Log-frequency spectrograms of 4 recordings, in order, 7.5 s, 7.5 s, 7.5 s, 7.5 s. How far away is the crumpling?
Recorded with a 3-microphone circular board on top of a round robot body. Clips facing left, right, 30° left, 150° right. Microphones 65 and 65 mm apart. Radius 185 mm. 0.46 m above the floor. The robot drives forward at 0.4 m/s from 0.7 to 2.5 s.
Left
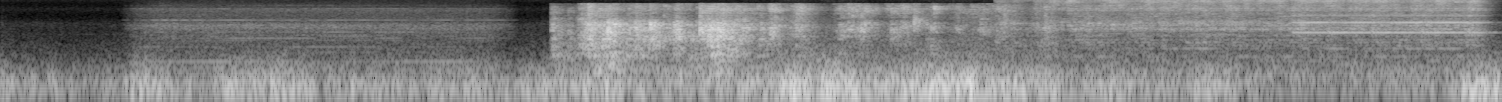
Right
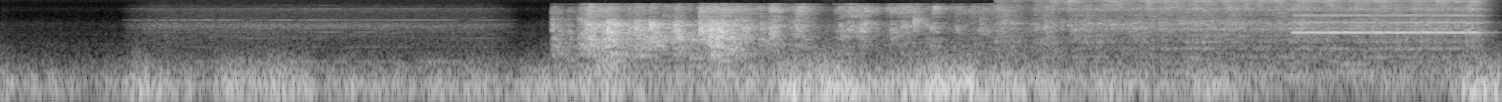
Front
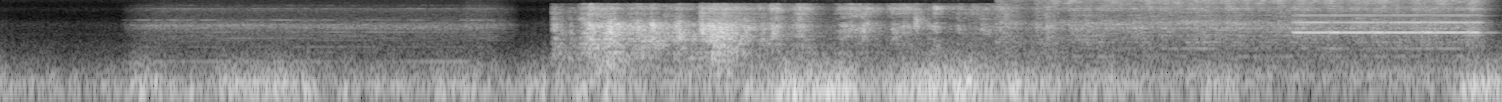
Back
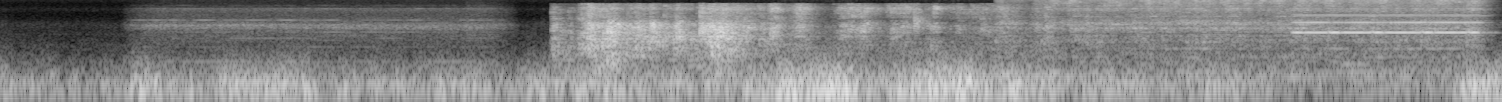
About 0.7 m.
